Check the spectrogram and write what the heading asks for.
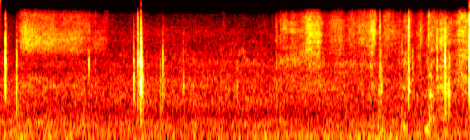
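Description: Distant road traffic: a steady low rumble, with a single light click a little under a second in.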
